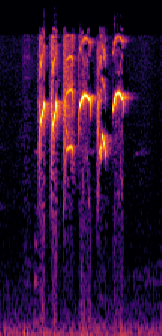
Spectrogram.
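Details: Java sparrow calling to provoke a flock of untamed birds into answering: a quick run of six clear, high, slightly rising chirps delivered in just over one second.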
